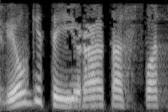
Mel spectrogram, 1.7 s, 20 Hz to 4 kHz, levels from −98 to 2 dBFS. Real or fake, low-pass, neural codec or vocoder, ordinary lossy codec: fake; 3.6 kHz; codec, 16 kHz, 4 kbps, FunCodec, trained on LibriTTS, 50 frames a second; AAC, 16 kbps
